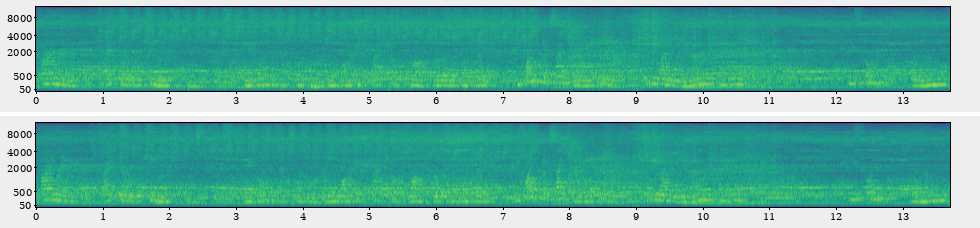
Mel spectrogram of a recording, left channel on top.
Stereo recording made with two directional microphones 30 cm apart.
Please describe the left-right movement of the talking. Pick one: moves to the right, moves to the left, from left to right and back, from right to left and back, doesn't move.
moves to the left.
